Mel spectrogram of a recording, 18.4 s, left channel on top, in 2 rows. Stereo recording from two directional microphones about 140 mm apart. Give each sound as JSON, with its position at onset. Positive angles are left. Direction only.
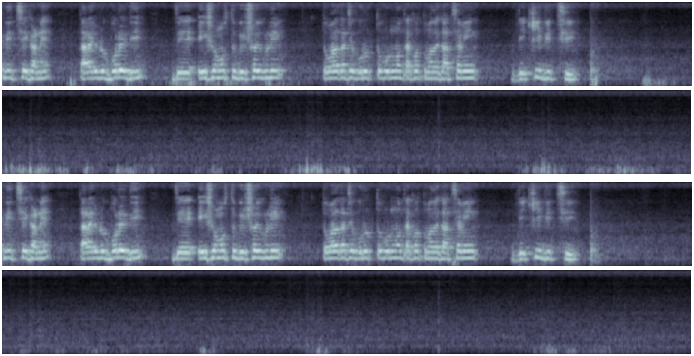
{"t": 0.0, "sound": "speech", "side_deg": -25}
{"t": 7.8, "sound": "speech", "side_deg": 0}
